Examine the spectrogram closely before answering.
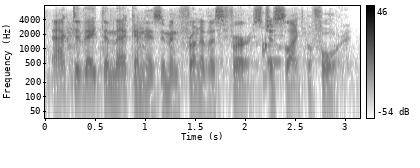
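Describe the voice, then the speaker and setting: A man playing a composed, self-assured leader in a video game, speaking in a calm, measured, matter-of-fact way. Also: mid-range voice, dull audio, music in the background, lightly acted. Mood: calm, focused. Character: composed, self-assured man in authority, cool-headed fighter.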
